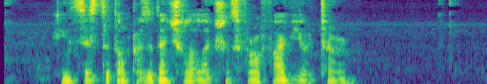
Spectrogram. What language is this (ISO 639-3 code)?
eng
